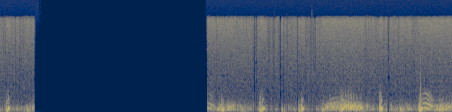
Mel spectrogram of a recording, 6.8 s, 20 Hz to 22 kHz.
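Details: Left bundle branch block: low heart sounds with paradoxical splitting of S2, S1–P2–A2 split audible on expiration, merging to single S2 on inspiration as pulmonic closure is delayed onto A2.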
